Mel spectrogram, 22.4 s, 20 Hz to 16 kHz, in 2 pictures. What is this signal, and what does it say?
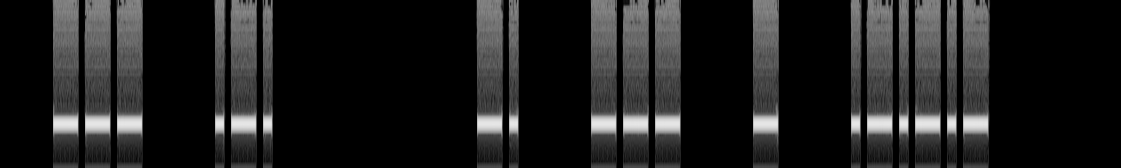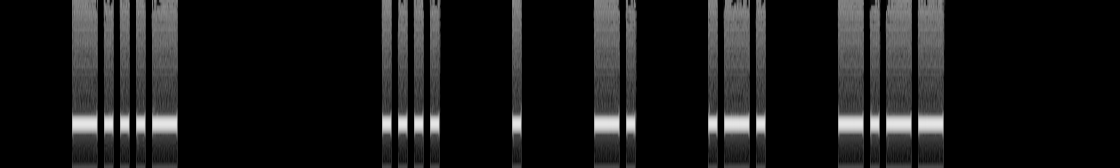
Morse code, heard as a keyed tone, about 15 wpm, spaced as for 8 wpm, 1000 Hz. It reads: OR NOT. <BT> HENRY
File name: qotdfiles / 8wpm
